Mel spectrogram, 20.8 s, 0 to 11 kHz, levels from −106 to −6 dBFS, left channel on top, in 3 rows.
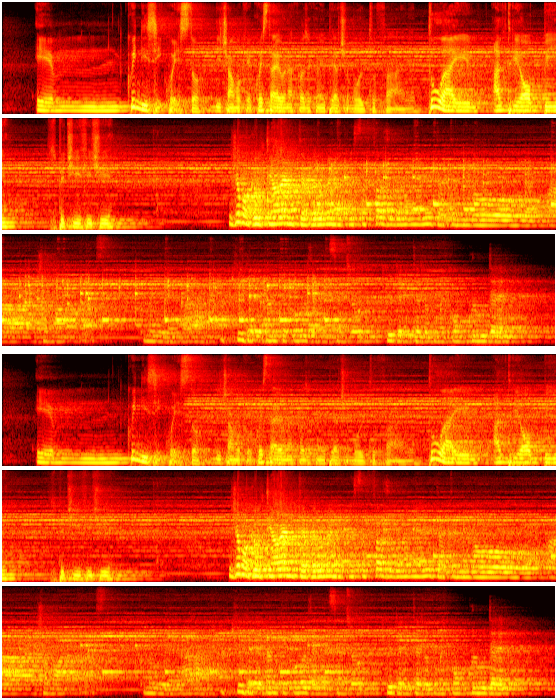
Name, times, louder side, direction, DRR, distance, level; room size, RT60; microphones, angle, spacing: voice 1, 0.4-7.0 7.5-8.3, left 3 dB, 35° left, 10 dB, 0.4 m, -30 dB
sound 1, 2.3-19.4, right 1 dB, 35° right, 2.3 m, -41 dB
voice 2, 8.8-9.5 9.8-15.0 15.5-20.1, right 1 dB, 10° right, -2 dB, 1.2 m, -31 dB
Wind chime, 10.8-18.2, left 4 dB, 75° left, 0.7 m, -35 dB
16.5 x 9.8 x 2.7 m, 2.4 s
head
